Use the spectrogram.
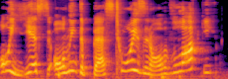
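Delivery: put-on soft, hard-to-place accent, maybe Russian. A shopkeeper answers newcomers who noticed the shop, in an unplaceable New York-Slavic accent. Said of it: "I can't tell if it's Slavic".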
